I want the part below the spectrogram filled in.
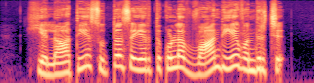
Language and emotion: Tamil, disgusted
